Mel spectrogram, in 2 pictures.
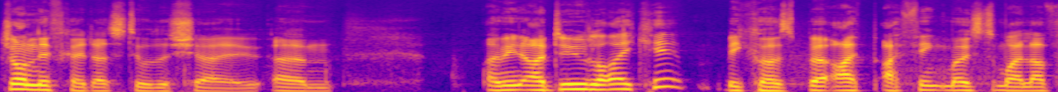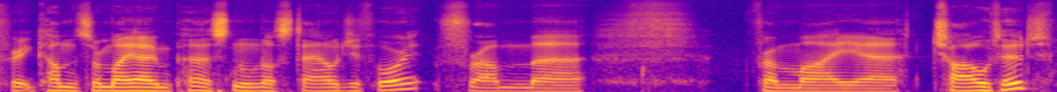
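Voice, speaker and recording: A man's fairly high voice at a moderate pace with ordinary pitch variation, in a very clean, dry, close recording with no echo and a silent background. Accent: British. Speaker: podcast host. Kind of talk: casual banter, comedy chat.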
